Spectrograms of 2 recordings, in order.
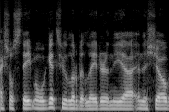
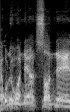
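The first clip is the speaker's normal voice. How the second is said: monster truck ad; 6 semitones higher, 6 dB louder than usual. Retold or imitated. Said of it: "Remember those stupid commercials".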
